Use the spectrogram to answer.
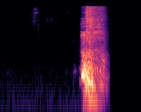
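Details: Adult male sneezing after pepper got into his nose while preparing lunch: a faint breath in, then one sudden, forceful sneeze burst; a single sneeze.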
